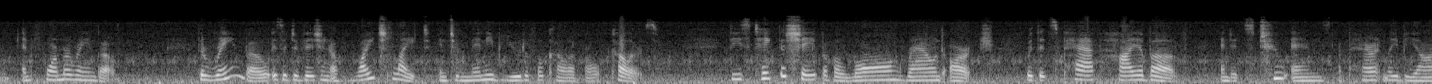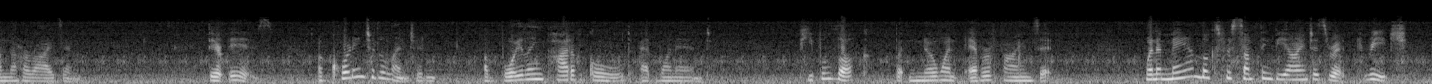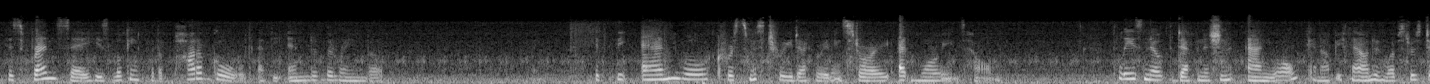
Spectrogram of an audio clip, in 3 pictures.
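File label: new york, International Dialects of English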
